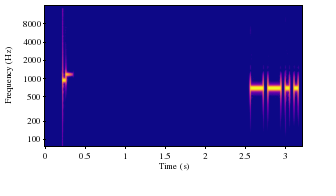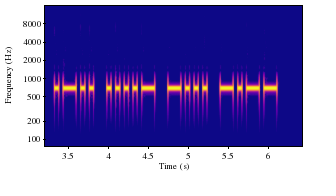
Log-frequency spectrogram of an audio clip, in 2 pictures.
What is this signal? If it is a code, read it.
Morse code, heard as a keyed tone, about 22 wpm, 700 Hz. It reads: ZL4BY
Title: DXCC-100 Call Signs - 5 Characters - Repeated 2x - 22wpm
